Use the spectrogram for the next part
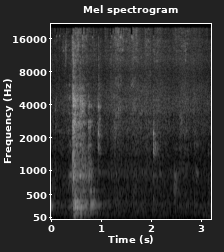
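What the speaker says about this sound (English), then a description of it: "You're getting a nice sizzle." Pieces toast and sizzle in a pan as they are stirred, with a sharp scrape of the utensil near the start and then a soft, steady frying hiss broken by light clinks.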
